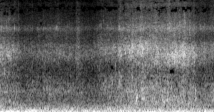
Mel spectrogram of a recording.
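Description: Wind on the microphone with a steady low rumble, and small waves washing at the water's edge, their hiss swelling and fading slowly.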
